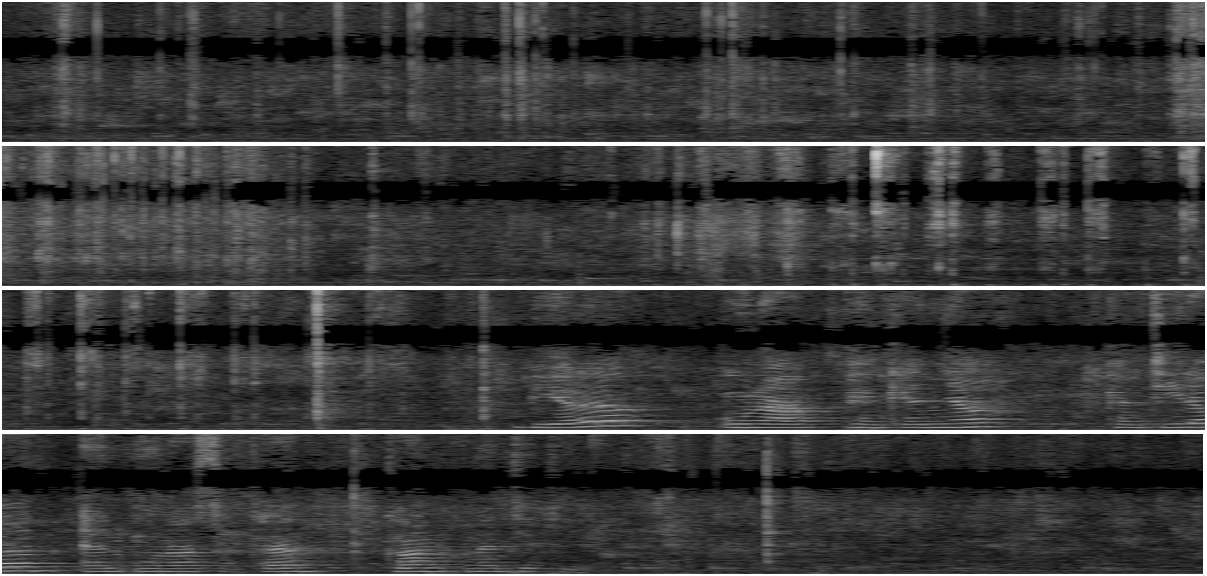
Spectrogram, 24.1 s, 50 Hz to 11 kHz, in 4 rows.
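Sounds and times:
plastic bag rustling: 0.0 - 8.5
spoon stirring batter: 7.6 - 14.8.

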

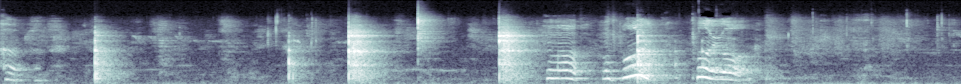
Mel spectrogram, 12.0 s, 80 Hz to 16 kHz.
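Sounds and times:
mallet knocking on concrete floor: 4.4 - 4.9, 6.2 - 6.7.

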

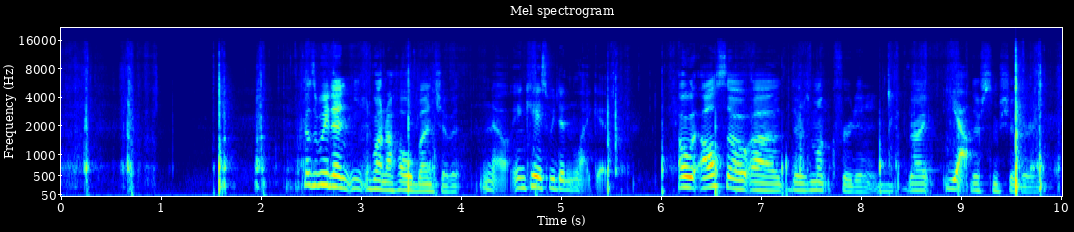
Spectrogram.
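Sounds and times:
scoop knocking and scraping plastic tub: 0.0 - 10.0.

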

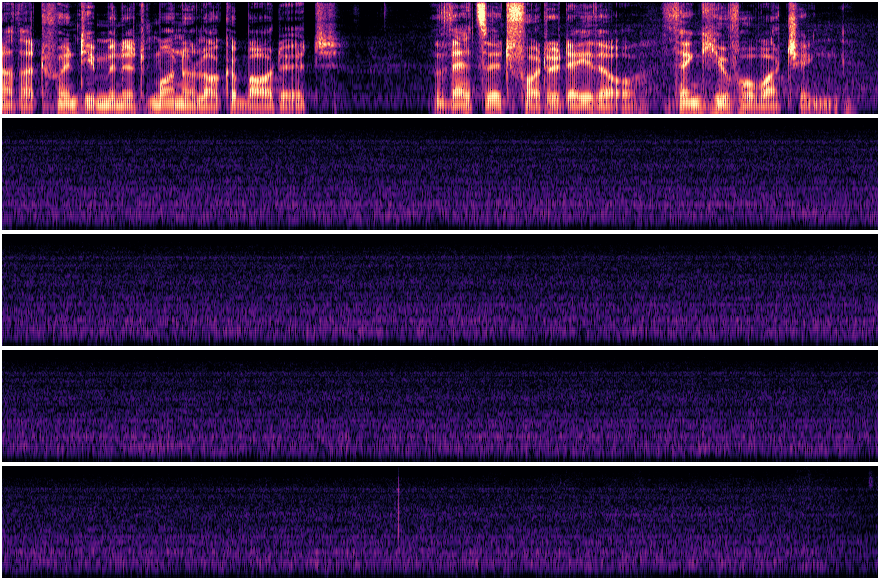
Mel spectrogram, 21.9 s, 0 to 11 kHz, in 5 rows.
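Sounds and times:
constant faint hiss: 0.0 - 21.9
slight hum: 0.0 - 21.9.

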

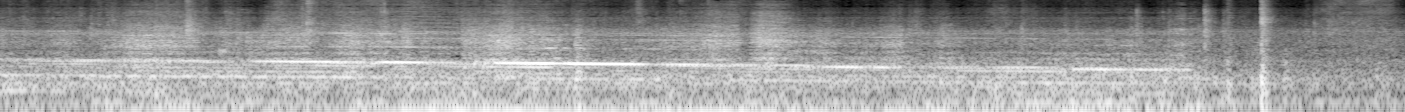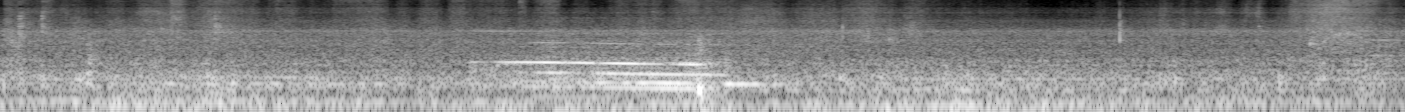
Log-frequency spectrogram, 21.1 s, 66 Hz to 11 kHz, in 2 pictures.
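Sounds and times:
traction motors whining: 0.0 - 9.2
wheels rumbling on rail: 0.0 - 21.0.

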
